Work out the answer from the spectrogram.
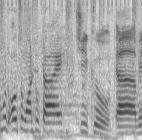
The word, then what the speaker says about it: QiKU: from a new Chinese company pronounced chiku yes the fruit chiku and the phone in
